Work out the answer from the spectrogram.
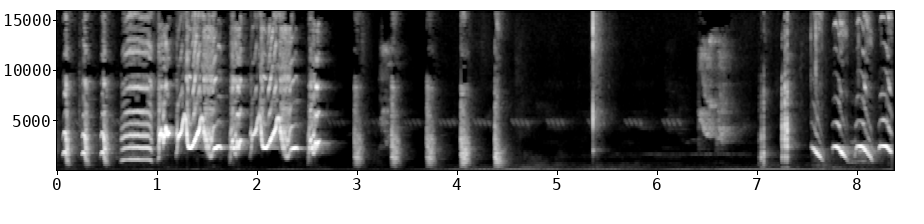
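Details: Energetic Javan myna song meant to prompt other mynas to join in: a varied run of harsh rasping notes, wavering whistles and upslurred squeals, then a quiet gap before looping, whistled phrases return over a faint low hum.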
